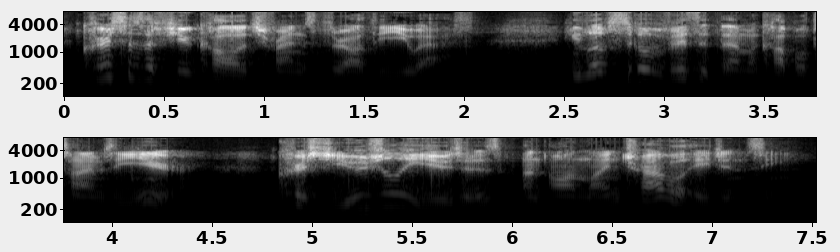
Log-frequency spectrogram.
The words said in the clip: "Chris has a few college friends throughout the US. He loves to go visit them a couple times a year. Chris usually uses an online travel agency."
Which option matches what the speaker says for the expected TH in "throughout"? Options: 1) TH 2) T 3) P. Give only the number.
1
